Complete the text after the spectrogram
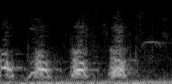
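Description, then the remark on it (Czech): Dogs on the Cihlář family's regenerative farm near Zruč nad Sázavou barking in a quick series of four sharp, evenly spaced barks over a low rumbling background hum outdoors. “Na farmě rodiny Cihlářových mě vítají štěkající psy, osel, pasoucí se koně a také spousta zemědělské techniky.”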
